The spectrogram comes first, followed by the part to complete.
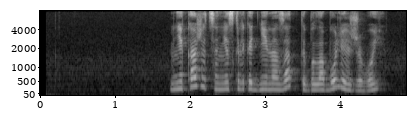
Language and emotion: Russian, neutral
